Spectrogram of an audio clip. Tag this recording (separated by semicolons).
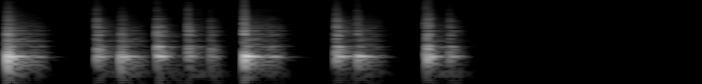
congatronics; bongo; loops; samples; tribal; Unorthodox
